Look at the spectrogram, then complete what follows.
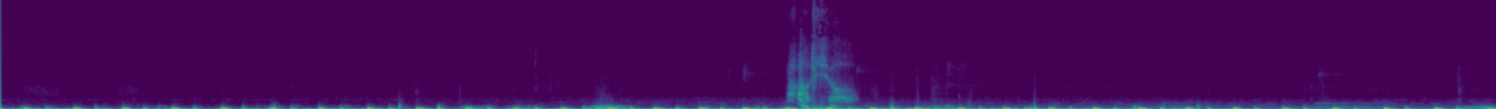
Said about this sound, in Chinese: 心跳好平缓啊，你们就不想看一下这样的心跳会不会因为什么变化了？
